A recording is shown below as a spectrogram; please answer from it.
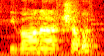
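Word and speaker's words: Ivana Chubbuck: I'm reading the power of the actor by Ivana chabuk that's how you pronounce it it's about acting it's uh good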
